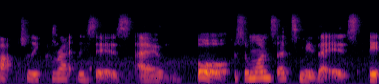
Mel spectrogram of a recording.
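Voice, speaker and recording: A woman talks at a moderate pace with a Scottish accent. Her pitch swings very widely. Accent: picking up a Scottish. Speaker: podcast host. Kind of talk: casual chat.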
